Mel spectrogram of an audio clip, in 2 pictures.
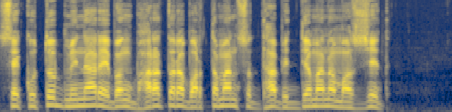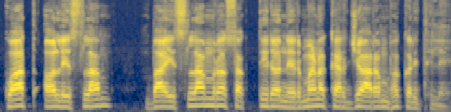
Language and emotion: Odia, neutral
